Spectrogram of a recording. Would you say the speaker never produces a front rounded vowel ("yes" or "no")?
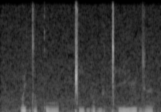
no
